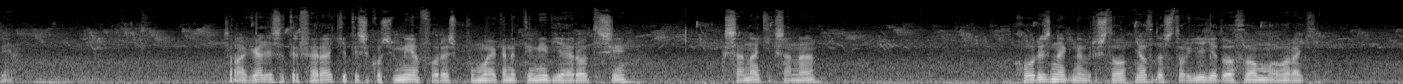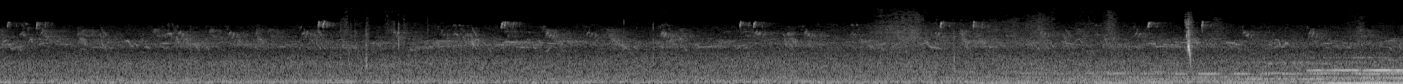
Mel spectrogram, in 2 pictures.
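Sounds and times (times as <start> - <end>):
outdoor background hiss: 0.0 - 28.0
small birds chirping: 0.0 - 28.0
low soft music: 23.9 - 28.0.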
